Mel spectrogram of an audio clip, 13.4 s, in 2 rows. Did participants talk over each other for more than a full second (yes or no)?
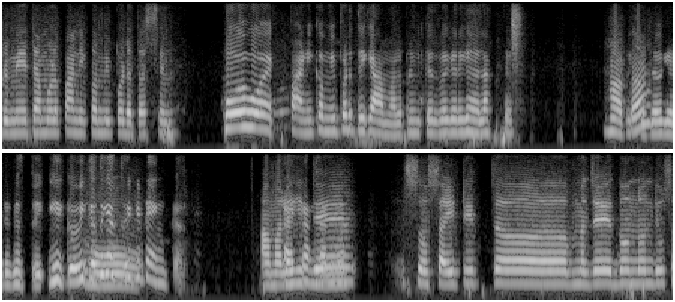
no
